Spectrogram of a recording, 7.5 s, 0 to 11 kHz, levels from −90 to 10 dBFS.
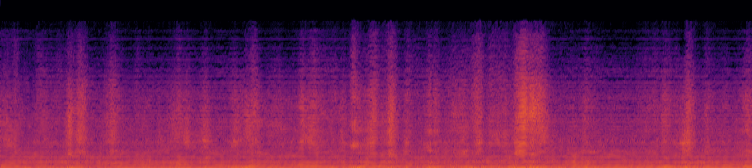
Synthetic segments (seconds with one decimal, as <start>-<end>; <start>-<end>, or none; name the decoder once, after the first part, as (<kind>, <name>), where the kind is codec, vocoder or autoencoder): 0.0-7.5 (vocoder, Vocos)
